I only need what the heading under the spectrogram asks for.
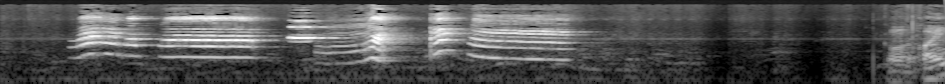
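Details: A pet parrot speaking in mimicked words, with several clear high-pitched syllables sliding and falling in tone, a pause, then a final brief burst of voice indoors.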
